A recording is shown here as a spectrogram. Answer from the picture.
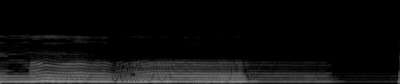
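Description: A man's solo voice singing a long, ornamented held note of a Persian Muharram mourning elegy for Hussein; the note wavers in pitch during the first second and a half, then holds and fades away about three seconds in.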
